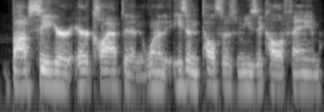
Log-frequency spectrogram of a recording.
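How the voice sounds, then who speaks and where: A man's voice: medium pitch, flat delivery, a little slow, a bit bright. Candid, rambling veteran man. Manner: candid, rambling, self-deprecating. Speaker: guest, Marine Corps veteran and songwriter. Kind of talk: casual interview storytelling.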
